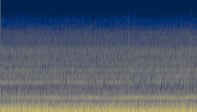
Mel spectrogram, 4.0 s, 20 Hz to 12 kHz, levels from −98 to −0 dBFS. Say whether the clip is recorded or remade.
recorded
